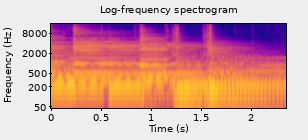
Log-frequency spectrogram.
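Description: Guitar picks the well-known opening melody of a song, a quick run of bright, ringing plucked notes played close and loud with no voices.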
